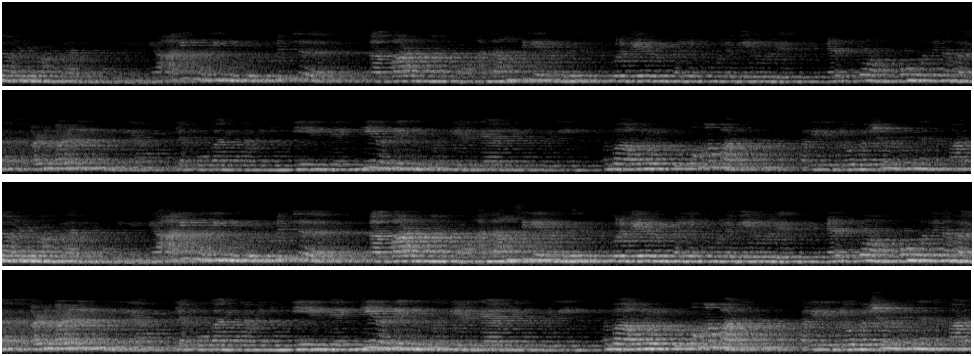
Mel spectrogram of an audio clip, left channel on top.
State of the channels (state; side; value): quieter; left; 6.8 dB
